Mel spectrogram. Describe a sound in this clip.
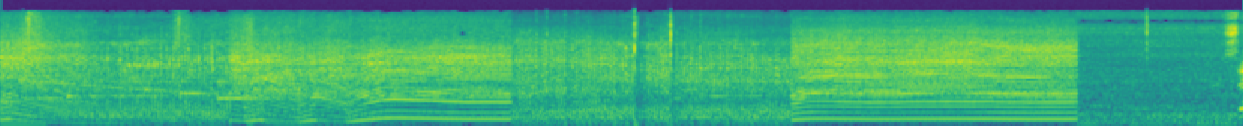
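A chainsaw engine revs and idles up close.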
